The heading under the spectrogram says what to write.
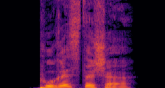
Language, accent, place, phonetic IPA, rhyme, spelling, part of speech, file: German, Germany, Berlin, [puˈʁɪstɪʃɐ], -ɪstɪʃɐ, puristischer, adjective, De-puristischer.ogg
- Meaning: inflection of puristisch: 1. strong/mixed nominative masculine singular 2. strong genitive/dative feminine singular 3. strong genitive plural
